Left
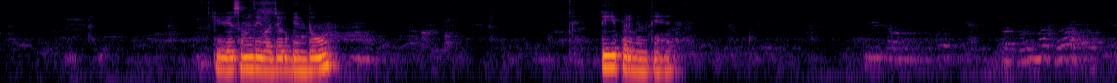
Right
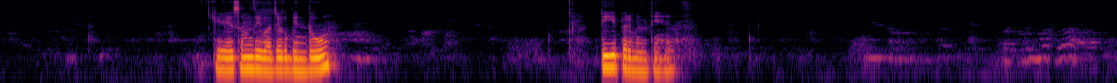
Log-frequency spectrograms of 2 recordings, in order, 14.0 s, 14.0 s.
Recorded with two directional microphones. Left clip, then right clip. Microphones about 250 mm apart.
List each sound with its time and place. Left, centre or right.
2.6 s speech: right
7.1 s speech: right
